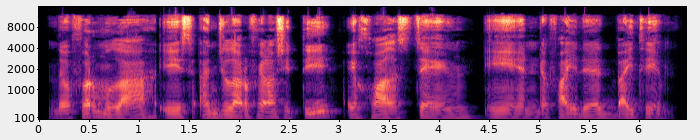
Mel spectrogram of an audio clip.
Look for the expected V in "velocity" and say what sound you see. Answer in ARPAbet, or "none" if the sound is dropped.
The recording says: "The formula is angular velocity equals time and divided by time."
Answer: F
